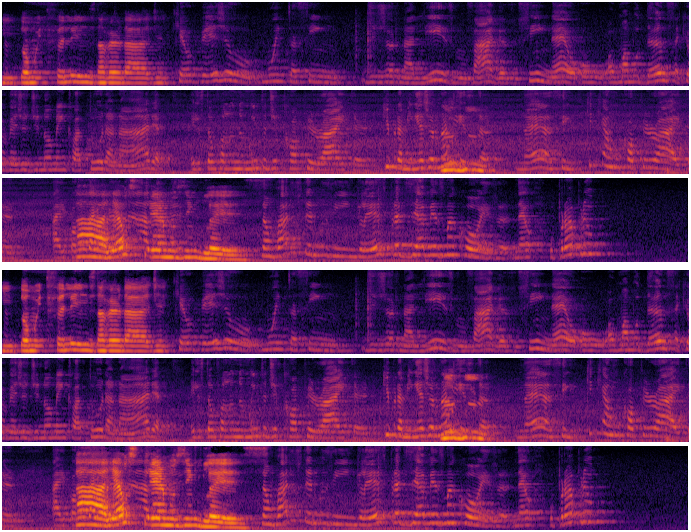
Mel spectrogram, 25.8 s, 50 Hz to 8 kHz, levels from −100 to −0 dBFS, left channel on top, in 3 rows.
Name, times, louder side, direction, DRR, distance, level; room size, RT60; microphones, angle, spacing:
voice 1, 0.0-2.1 14.1-14.6 18.1-20.3, right 5 dB, 75° right, 0.7 m, -30 dB
voice 2, 1.9-4.2 4.5-10.6 10.9-14.7 15.0-19.4 20.4-24.6, right 1 dB, 5° right, 2.1 m, -45 dB
sound 1, 9.6-22.5, left 1 dB, 65° left, 5.3 m, -56 dB
26.5 x 14.0 x 7.8 m
head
